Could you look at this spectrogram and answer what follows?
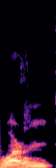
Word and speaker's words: world: Because word and world. No, it's different. There are two similar words, but if you don't pronounce the L, you say word.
